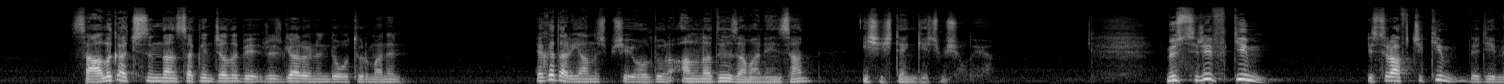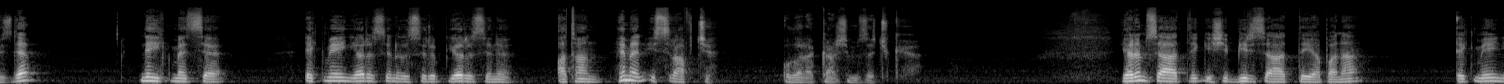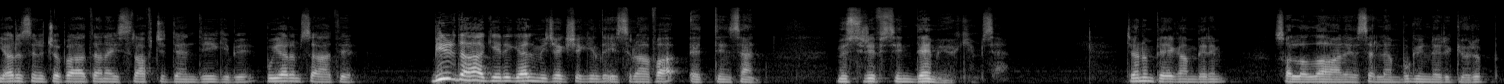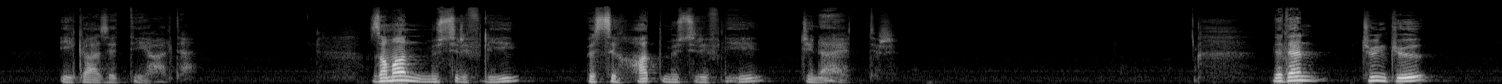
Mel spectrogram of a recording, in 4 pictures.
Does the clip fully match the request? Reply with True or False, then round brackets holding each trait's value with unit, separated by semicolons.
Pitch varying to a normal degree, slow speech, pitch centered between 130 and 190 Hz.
True (4.2 semitones; 85 wpm; 135 Hz)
